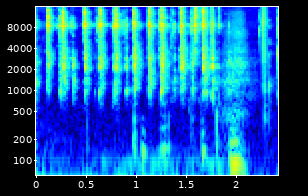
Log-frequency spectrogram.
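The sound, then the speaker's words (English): Rapid typing on a computer keyboard: many quick, evenly spaced keystrokes clatter alone with no voices, broken near the end by one duller, heavier thump before a few lighter taps. “I just type in Richard Harrison into Google.”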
